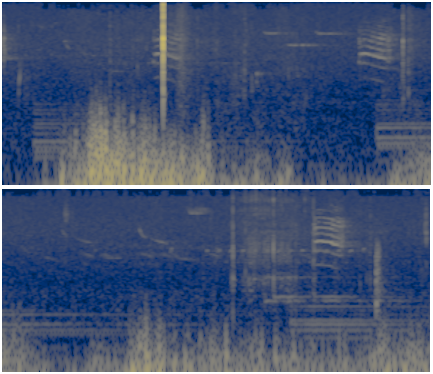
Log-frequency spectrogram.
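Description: Wind rumbling on the microphone, with a bird calling in short series of quick descending chirps a few times. A low hum comes and goes, and there is one sharp click about a second and a half in.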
